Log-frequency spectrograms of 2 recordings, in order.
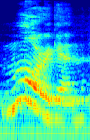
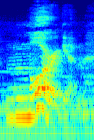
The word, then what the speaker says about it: Morrigan: Morrigan. It's like the easy name Morgan, but there's more of it. Morrigan.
